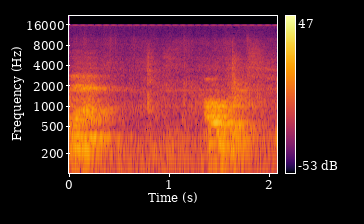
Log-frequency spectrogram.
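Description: Speech in a meeting room: a voice talking in two short phrases, with a faint click just under a second in.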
